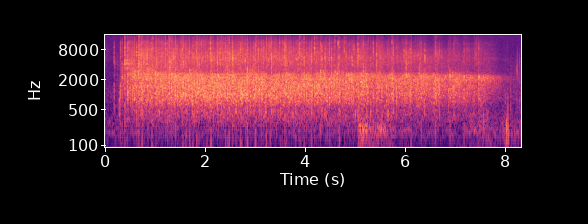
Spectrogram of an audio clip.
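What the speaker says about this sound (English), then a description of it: "So please give a very big applause to DevTouch" An audience at a startup pitch event applauds DevTouch with sustained, loud, dense clapping that begins almost at once and holds steady for several seconds before thinning slightly at the end.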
